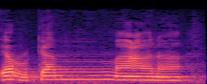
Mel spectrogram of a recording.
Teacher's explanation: لما ندغم الباء في الميم معناها حولناها لمين؟ حولناها لميم، فصار نطق بميم مشددة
